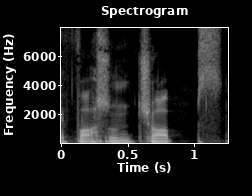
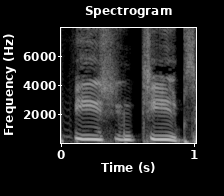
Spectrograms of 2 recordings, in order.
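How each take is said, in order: First: Low-key Kiwi vowels; New Zealand accent. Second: Very high Australian "chips"; mock Australian accent. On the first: Showing how New Zealanders say it, Kiwi accent. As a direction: say "chips" as Kiwi "chops", at an ordinary pitch. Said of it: "And we say". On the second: Showing how Australians say it, exaggerated Australian accent. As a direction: squeeze "Fish and chips" up high, Aussie style. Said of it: "which one did they say". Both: Shown as a demonstration.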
